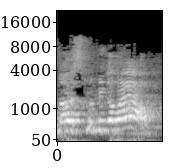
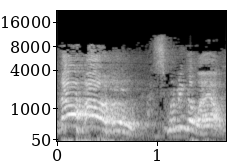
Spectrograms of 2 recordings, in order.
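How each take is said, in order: First: It is said as one phrase without pause. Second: There is a pause after no.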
